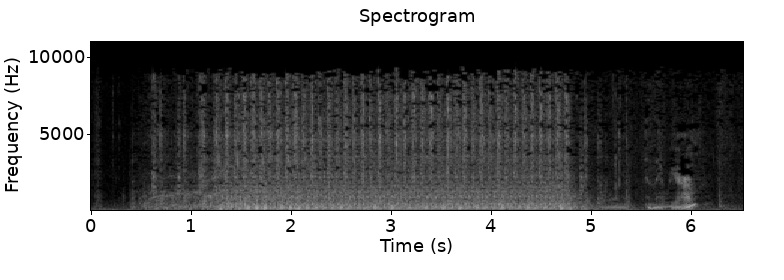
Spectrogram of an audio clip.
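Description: Near a sewing machine stitches around a neckline in one fast, even burst of rhythmic mechanical chatter for about four seconds, then stops, followed by brief handling noise and a voice.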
